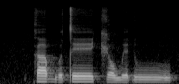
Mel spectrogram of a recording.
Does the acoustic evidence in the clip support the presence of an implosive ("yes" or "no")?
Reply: yes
